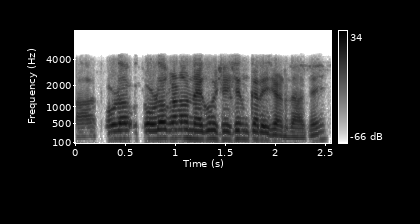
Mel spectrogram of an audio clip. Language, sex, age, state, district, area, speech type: Sindhi, male, 45-60, Delhi, South Delhi, urban, conversation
